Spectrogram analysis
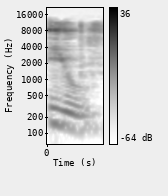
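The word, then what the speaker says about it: ewe: ই ডব্লিউ ই ইউ ই ডব্লিউ ই এর উচ্চারণ হচ্ছে ইউ ইংরেজিতে বললে ওয়াই ইউ এর অর্থ কি না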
